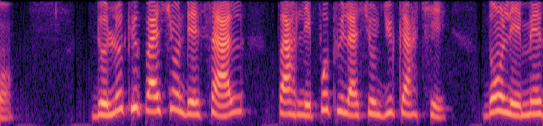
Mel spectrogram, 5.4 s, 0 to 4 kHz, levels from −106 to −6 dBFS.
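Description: No technical faults are audible; the sound has the narrowband character of a call, with nothing above about 4 kHz, which fits a telephone-grade codec on the call path, and the lowest bass trimmed as ordinary call microphone processing does.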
